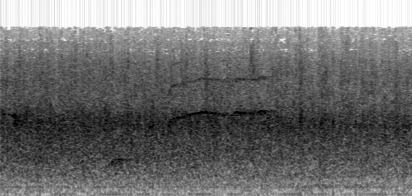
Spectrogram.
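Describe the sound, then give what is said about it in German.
Loud, sustained applause from a conference audience welcoming a speaker onto the stage, a dense wash of many hands clapping steadily for several seconds with no speech over it, holding an even level throughout. “Gebt ihm einmal einen riesigen Applaus.”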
